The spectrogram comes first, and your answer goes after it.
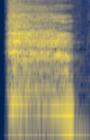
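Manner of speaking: soft, high-pitched giggle; high soft laugh. Real, not acted. Streamer amused by the fan fiction, soft high giggle. Amused by the story just read.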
